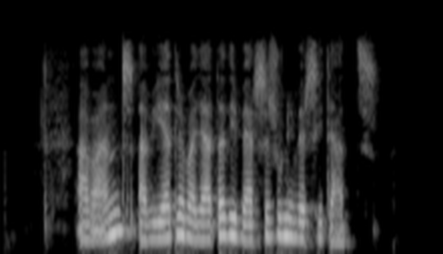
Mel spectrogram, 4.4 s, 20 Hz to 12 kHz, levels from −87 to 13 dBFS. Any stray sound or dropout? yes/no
no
